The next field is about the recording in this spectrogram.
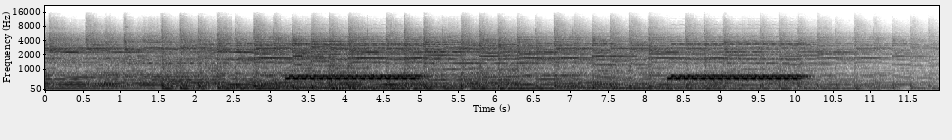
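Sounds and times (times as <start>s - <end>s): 
music: 0.0s - 11.9s
telephone ringing in trilling bursts: 3.2s - 5.1s, 8.3s - 10.2s.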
